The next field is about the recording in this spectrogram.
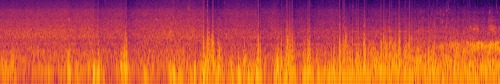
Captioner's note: wind gusts loudly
